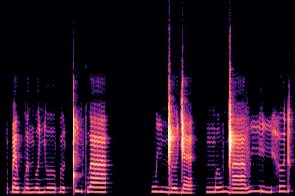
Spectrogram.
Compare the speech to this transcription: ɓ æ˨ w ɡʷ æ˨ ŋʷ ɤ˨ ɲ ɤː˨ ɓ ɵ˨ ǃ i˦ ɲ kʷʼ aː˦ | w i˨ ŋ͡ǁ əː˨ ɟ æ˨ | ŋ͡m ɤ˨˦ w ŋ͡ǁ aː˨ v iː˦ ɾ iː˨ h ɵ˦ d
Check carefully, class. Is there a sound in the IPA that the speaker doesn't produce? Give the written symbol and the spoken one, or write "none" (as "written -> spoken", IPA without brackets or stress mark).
none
